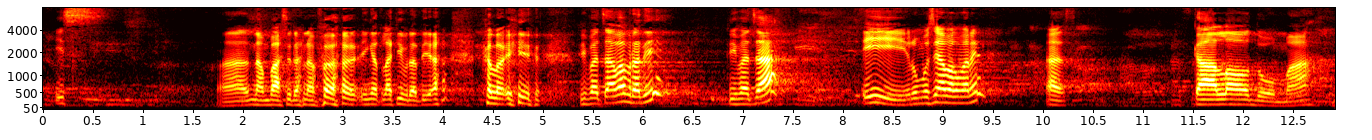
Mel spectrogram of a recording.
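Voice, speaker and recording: Male recitation teacher, higher-pitched voice, patient drilling and slow chanting, long mosque echo. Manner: patient, drills students, counts aloud, chants verses slowly. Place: mosque hall.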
